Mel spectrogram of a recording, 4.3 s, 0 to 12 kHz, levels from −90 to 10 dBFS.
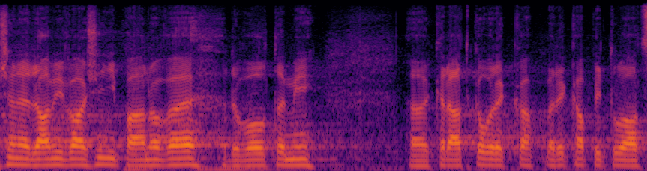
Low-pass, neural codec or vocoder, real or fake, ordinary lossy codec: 10.8 kHz; none; real; Opus, 64 kbps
